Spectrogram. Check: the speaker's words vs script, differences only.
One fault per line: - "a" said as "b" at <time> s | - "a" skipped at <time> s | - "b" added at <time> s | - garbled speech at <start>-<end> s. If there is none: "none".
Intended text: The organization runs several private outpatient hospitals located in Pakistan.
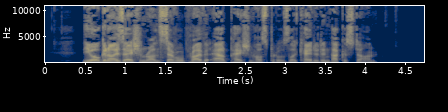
none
